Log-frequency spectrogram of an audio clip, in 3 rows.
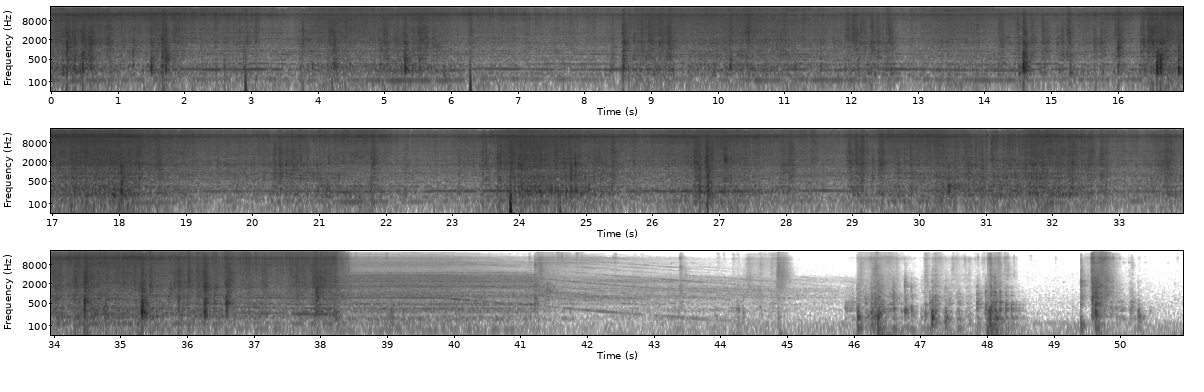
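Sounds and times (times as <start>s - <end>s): vacuum cleaner sucking up debris: 0.0s - 46.7s.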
